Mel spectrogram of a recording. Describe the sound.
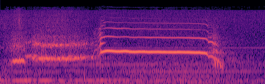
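Tires screech as a car swerves sharply: a shorter squeal gives way to a louder, higher, sustained shriek lasting about a second, then cuts off abruptly.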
